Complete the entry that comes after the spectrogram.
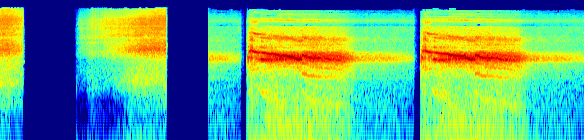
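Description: A rattlesnake rattling in two hissing bursts, each growing louder for about a second and then cutting off. From about three seconds in come loud screeching calls, two of them, each with a falling whistle-like pitch.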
